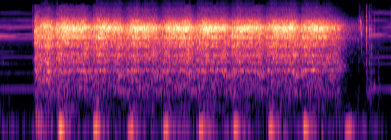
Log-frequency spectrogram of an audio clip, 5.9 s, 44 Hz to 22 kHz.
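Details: 1994 Toyota T100 compression test with all plugs out and the EFI relay removed, on cylinder 5: even starter cranking, steady low pulses about two per second under a hissy whir. Reads 152 psi, over 150, so compression is good.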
